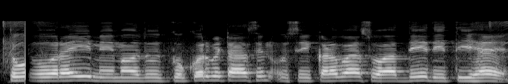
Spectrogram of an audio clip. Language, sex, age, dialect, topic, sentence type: Hindi, male, 25-30, Kanauji Braj Bhasha, agriculture, statement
